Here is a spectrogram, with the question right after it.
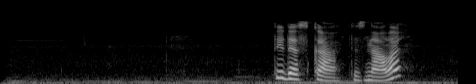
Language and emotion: Russian, neutral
